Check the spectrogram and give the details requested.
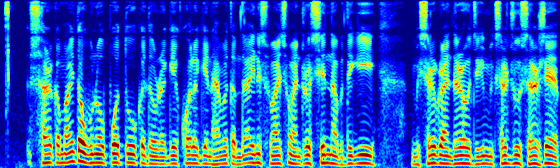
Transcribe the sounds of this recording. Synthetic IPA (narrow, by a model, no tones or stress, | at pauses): sɐɾkɐmajt̪ɐwbunɐwpot̪ːukɐdɐwɾaɡekʰolɐɡenɦajmɐt̪ɐmd̪ɐːjnɐsumajnsumajndɾowsinːɐbɐd̪ɐɡimik̚sɐɾɡɾajndɐɾɐwziɡimiksɐɾd͡ʒusɐɾse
